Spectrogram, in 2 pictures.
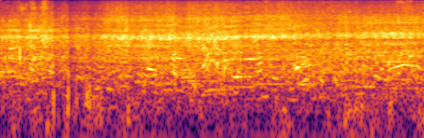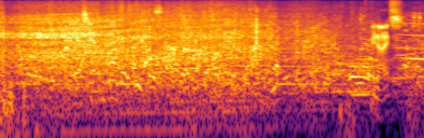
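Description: A large crowd of men and women chatters outdoors all around.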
